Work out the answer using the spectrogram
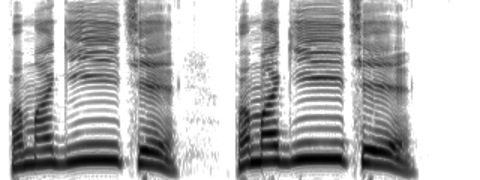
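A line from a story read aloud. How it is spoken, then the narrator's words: Sudden frantic scream. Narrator (Russian): вдруг истошно закричала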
